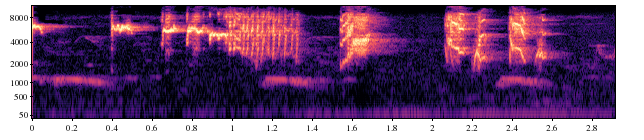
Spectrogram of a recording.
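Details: Long-tailed shrike singing to prompt other birds: a high whistle, a long grating rattle, a low warble, then several short harsh bursts, over faint low hum.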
